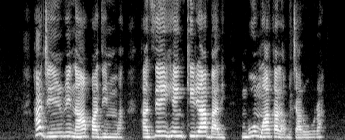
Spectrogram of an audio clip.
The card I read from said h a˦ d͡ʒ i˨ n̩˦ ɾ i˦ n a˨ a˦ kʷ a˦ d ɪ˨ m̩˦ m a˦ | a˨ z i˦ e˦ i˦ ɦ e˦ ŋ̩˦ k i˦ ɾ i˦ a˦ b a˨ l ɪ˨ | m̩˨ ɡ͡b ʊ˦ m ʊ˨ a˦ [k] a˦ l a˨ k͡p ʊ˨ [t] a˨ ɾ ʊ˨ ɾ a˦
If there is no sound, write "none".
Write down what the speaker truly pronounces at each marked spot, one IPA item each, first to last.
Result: k, t͡ʃ

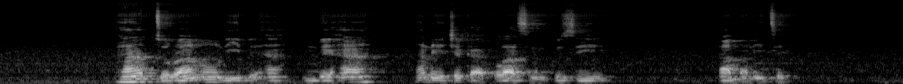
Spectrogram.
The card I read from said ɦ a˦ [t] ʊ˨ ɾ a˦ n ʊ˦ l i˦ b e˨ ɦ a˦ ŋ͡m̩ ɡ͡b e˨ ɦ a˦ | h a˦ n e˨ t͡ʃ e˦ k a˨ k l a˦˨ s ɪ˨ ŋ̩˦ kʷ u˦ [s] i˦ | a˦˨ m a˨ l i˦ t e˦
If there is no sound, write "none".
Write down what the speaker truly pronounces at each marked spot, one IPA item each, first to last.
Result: t, z

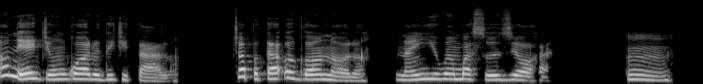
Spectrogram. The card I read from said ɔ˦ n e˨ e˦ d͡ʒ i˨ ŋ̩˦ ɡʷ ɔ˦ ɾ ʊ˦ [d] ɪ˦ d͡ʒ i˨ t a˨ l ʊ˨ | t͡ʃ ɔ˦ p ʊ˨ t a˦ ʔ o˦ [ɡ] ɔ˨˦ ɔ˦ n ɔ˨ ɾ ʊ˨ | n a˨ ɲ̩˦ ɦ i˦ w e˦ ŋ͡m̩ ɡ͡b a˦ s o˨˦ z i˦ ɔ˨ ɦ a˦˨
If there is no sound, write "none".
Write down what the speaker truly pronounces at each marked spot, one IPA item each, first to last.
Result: d, ɡ

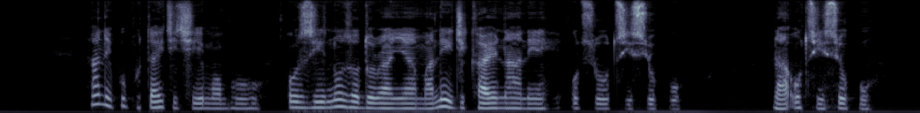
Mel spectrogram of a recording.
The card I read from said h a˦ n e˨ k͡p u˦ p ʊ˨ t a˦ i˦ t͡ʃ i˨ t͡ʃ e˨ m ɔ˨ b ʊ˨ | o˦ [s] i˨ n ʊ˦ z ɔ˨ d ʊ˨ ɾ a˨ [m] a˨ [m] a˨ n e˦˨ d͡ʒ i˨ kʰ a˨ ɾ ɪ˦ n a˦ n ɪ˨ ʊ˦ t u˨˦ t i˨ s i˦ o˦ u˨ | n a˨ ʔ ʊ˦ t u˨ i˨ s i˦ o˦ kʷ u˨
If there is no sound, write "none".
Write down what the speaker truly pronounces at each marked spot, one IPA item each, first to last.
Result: z, ɲ, m

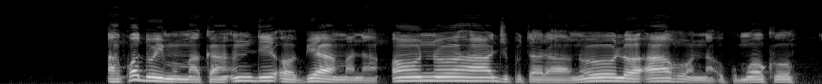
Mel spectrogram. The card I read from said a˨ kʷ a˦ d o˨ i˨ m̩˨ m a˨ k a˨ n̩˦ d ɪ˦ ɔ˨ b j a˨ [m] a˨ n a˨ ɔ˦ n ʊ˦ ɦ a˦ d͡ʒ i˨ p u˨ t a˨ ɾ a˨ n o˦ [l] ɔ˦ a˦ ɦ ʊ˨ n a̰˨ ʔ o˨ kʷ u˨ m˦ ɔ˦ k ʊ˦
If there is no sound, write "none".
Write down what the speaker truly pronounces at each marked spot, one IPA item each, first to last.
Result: m, l

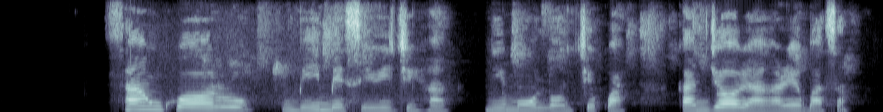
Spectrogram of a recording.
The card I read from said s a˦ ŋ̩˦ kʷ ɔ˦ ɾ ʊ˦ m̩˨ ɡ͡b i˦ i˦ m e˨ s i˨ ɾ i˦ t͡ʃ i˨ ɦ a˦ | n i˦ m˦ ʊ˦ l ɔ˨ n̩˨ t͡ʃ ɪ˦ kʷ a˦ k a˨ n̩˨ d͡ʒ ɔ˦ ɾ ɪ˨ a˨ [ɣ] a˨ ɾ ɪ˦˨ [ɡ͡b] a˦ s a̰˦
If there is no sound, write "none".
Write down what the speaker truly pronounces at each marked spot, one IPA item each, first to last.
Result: ɣ, ɡ͡b

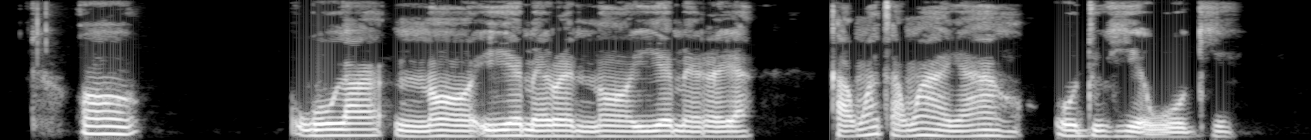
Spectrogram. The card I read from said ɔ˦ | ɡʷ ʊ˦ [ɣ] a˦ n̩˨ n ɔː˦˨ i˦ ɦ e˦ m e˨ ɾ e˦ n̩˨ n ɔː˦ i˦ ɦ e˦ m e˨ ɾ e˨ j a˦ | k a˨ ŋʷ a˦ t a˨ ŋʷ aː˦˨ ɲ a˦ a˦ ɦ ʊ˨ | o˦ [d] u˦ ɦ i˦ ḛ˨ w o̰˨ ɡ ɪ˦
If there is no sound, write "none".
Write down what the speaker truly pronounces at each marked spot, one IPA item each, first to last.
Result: ɣ, d

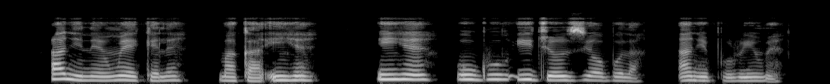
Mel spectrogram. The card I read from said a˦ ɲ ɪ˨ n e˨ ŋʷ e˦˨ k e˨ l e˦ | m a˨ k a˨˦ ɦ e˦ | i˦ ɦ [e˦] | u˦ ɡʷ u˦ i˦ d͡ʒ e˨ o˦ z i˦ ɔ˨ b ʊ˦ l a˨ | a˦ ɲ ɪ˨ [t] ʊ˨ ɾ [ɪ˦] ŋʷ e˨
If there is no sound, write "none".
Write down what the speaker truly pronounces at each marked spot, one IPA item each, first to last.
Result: e˦, p, i˦

